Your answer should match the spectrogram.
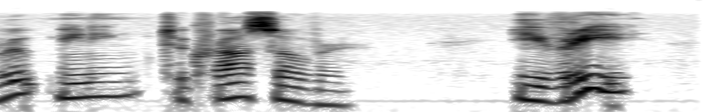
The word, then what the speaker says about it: Ivri: Ivri is how you pronounce Hebrew in Hebrew, but in Hebrew there is no mention that they speak Hebrew.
